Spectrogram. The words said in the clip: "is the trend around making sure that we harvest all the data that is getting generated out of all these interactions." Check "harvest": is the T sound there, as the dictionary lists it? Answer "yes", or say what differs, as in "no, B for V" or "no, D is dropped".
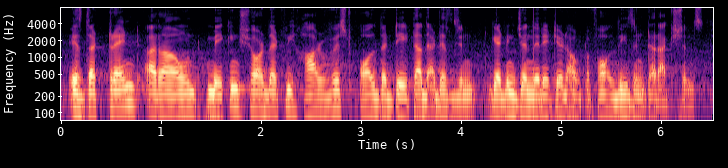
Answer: yes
